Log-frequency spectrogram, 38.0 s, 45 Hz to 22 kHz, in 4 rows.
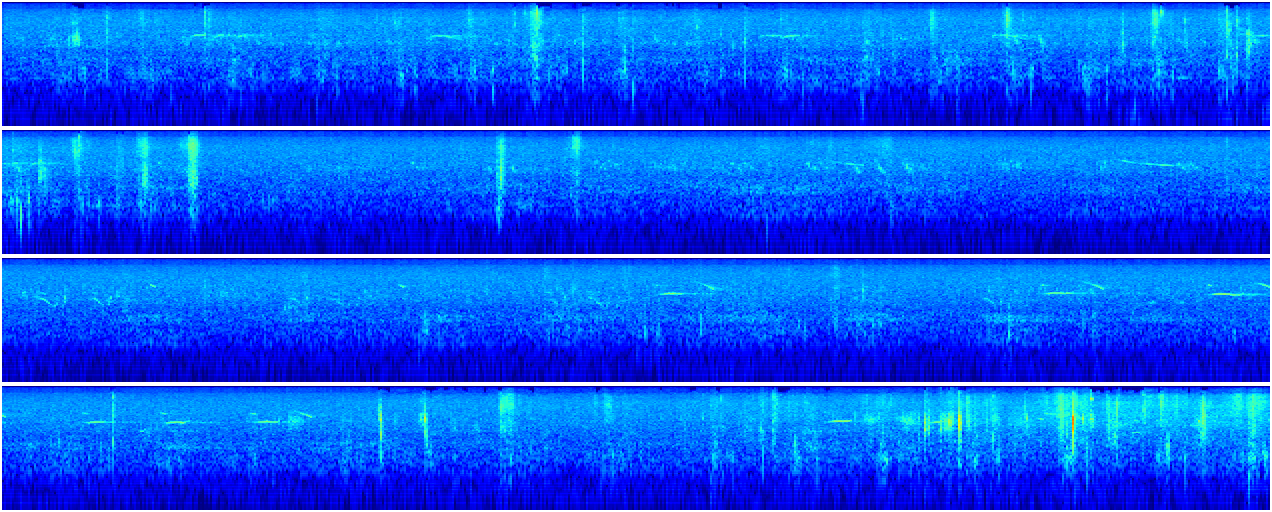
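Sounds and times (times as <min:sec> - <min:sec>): background hiss: 0:00.0 - 0:38.0
distant birdsong: 0:00.0 - 0:38.0.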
